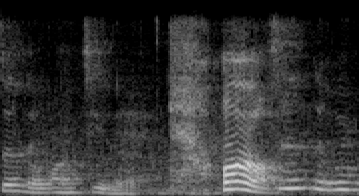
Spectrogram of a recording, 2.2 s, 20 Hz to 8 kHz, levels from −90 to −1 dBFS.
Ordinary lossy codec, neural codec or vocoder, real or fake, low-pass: Opus, 64 kbps; vocoder, 22.05 kHz, 80 mel bands, HiFi-GAN; fake; 7.2 kHz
